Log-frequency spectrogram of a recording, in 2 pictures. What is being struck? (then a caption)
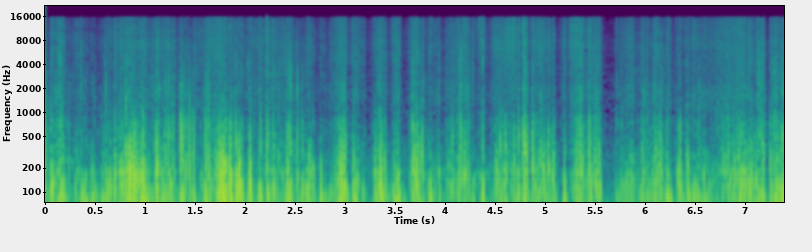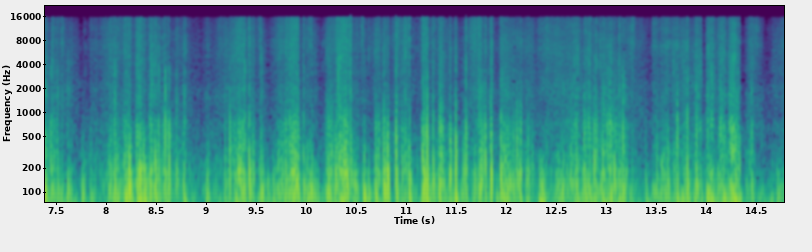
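Ribbed knit fabric bag. Long nails scratch the ribbed surface of a soft, hollow, dark grey ribbed knit fabric bag that is held folded. The result is a steady, deep, muffled scratching rumble made of rapid, dense strokes, with its energy almost entirely in the low end and almost nothing bright on top.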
